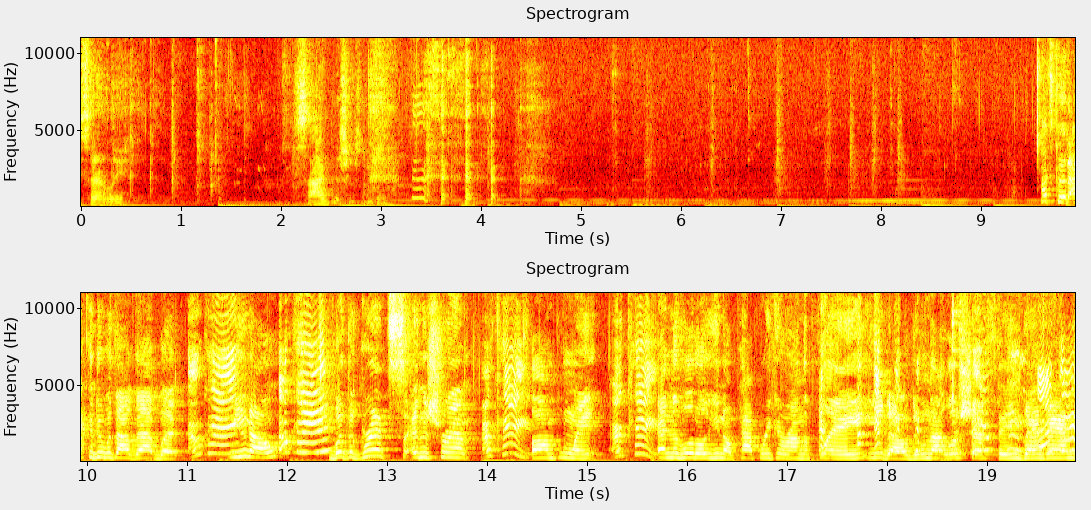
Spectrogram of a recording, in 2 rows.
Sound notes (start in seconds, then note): 2.9 Angela chuckles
